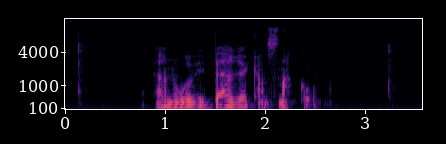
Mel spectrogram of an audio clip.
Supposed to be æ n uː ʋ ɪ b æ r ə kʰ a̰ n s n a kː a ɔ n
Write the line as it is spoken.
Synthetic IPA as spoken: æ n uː v ɪ b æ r ə kʰ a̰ n s n a kː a ɔ m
